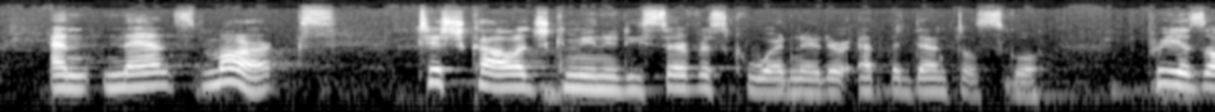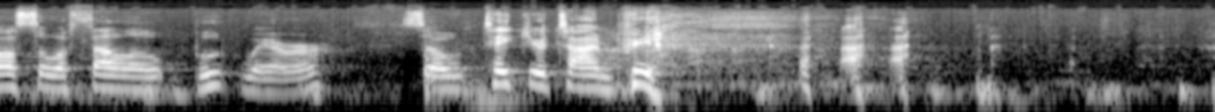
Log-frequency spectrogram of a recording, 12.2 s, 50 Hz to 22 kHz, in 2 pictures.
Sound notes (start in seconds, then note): 9.3 laughs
